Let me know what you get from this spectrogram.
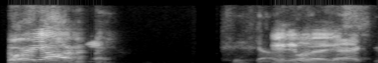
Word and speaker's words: Toriyama: You said it wrong again. – God damn it. – Don't disrespect the good goddamn name of Akira Toriyama, sir. – Toriyama. – Say it with me. Tori? – I'm not saying it.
